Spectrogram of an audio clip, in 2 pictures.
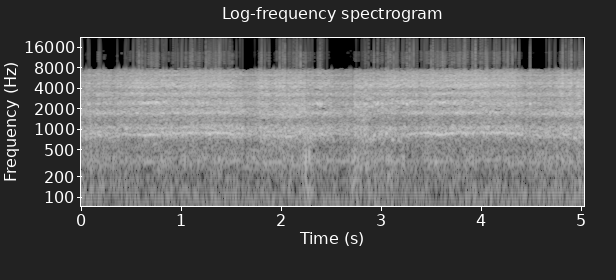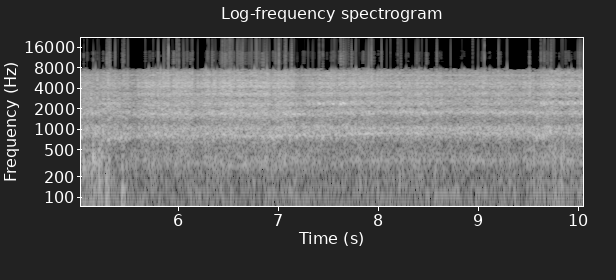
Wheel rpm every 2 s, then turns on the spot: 220, 220, 210, 210, 230.
none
